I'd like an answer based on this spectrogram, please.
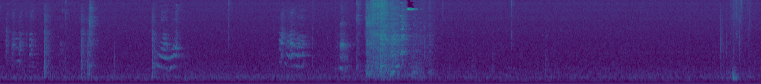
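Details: Pet domestic cat making strange, weird noises indoors: a series of short chirping, bending meow-like calls spread across the first six seconds, then a loud broadband rustle or bump near the middle, followed by quiet and a final brief sound.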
